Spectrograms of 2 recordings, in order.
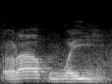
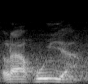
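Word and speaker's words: Rahawayh: al-Lugha said Ishaq bin Rahuwayhi. Rahuwayhi. But ulama al-Hadith said Rahuya. Like the ulama al-Lugha say Sibawayhi. Yeah, but the ulama al-Hadith said Sibuya.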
